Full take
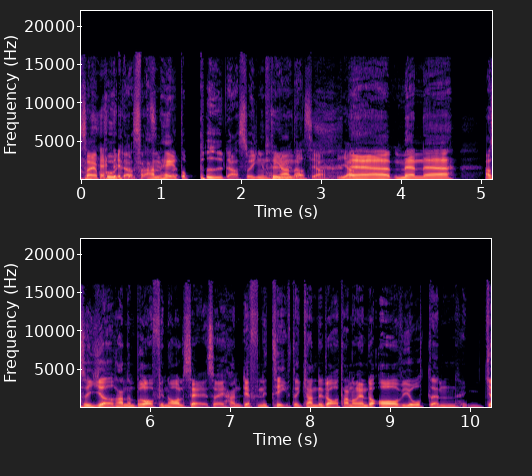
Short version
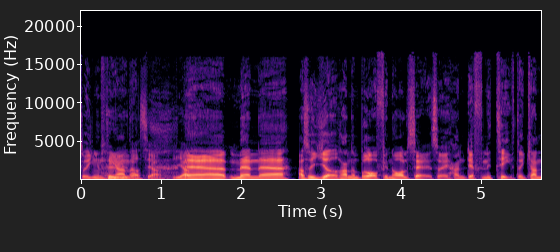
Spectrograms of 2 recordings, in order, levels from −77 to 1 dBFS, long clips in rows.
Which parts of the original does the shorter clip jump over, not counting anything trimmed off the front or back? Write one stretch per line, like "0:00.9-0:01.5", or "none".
0:04.7-0:05.0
